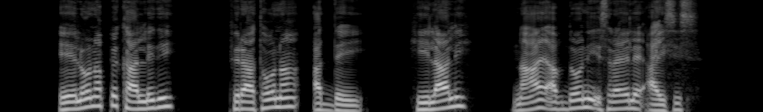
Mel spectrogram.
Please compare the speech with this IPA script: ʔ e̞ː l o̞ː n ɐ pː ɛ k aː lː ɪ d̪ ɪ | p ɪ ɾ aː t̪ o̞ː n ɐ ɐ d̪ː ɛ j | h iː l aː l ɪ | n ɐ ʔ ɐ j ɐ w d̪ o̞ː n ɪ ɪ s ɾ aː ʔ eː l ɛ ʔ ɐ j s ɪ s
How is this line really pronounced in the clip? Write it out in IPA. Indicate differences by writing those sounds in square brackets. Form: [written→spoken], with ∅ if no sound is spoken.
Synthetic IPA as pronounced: ʔ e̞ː l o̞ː n ɐ pː ɛ k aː lː ɪ d̪ ɪ | p ɪ ɾ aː t̪ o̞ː n ɐ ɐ d̪ː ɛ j | h iː l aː l ɪ | n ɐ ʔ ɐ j ɐ [w→b] d̪ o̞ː n ɪ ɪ s ɾ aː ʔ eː l ɛ ʔ ɐ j s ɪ s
